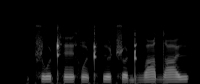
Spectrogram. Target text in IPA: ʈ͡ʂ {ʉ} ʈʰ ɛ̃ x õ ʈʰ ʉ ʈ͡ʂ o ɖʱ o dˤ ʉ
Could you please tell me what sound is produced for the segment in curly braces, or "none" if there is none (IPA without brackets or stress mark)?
u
